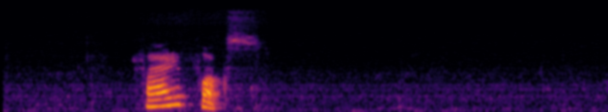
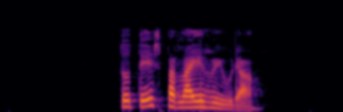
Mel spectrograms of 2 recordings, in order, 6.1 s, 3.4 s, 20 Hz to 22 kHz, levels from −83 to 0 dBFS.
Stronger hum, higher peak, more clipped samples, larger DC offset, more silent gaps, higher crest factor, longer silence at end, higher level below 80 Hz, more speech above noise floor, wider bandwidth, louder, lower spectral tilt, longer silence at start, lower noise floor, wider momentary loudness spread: neither; first, -6 dBFS vs -10 dBFS; neither; neither; neither; about the same, 22 dB vs 20 dB; first, 3.7 s vs 0.85 s; about the same, -72 dBFS vs -72 dBFS; second, 40 dB vs 62 dB; first, 16 kHz vs 8 kHz; first, -21 LUFS vs -28 LUFS; first, -7 dB/octave vs -5 dB/octave; first, 1.45 s vs 1.2 s; second, -60 dBFS vs -90 dBFS; first, 21 LU vs 9 LU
